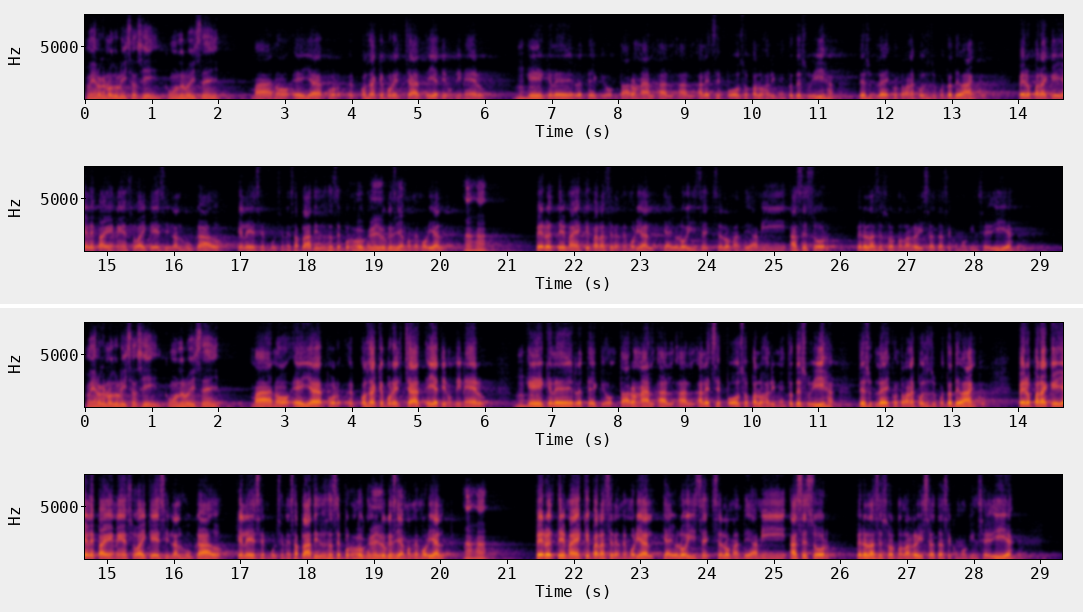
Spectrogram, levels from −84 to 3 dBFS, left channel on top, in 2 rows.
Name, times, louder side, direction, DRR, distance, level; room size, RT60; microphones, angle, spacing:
voice 1, 0.0-2.0 6.4-6.9 18.6-19.5 20.3-20.7, right 1 dB, 15° right, 6 dB, 0.6 m, -31 dB
voice 2, 2.5-6.0 6.6-11.2 11.6-13.5 14.0-20.1 21.4-25.8 26.2-28.6, right 5 dB, 75° right, 14 dB, 0.6 m, -28 dB
29.5 x 26.0 x 7.7 m, 2.6 s
head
